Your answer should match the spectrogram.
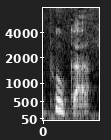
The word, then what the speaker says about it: pwca: The Welsh call him paca pwca which is pronounced as the oh pronounced as the same as his Irish condition puka.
